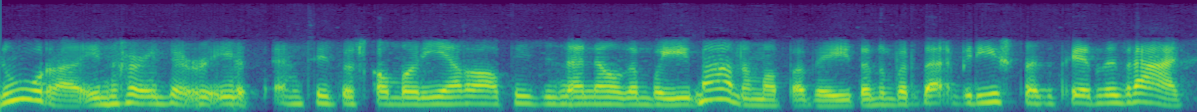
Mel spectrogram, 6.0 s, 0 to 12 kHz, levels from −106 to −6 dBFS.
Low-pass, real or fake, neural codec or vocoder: 10.8 kHz; fake; codec, 24 kHz, 0.9 kbps, WavTokenizer, medium speech release version 2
